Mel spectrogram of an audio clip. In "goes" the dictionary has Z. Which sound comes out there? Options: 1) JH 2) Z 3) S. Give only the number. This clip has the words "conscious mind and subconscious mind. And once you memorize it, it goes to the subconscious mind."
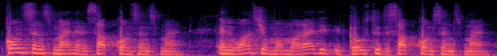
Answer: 3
